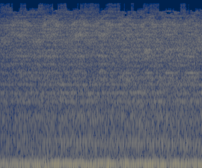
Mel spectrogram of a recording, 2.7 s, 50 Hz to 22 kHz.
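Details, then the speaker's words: Mercedes CLK55 AMG M113, 150,000 miles, running at idle before breather hose replacement: loud, constant hiss over a smooth low idle hum; a huge vacuum leak through a cracked, hardened breather hose. "So if you can hear it, it's making a loud hissing noise. Hear it?"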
